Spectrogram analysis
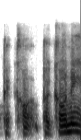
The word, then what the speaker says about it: Piccone: She at that time was hanging out with the Marxist phenomenologist Paul Piccone, that's how he pronounced his name, right?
